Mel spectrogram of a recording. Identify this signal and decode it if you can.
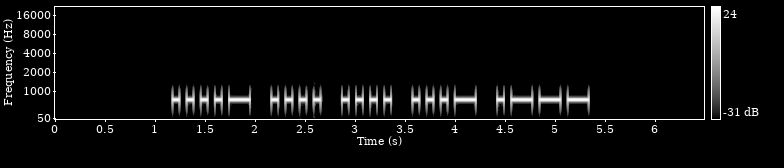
Morse code, heard as a keyed tone, about 17 wpm, 700 Hz. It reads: 4HHVJ
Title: Five Challenging Letter-Number Combinations 17wpm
